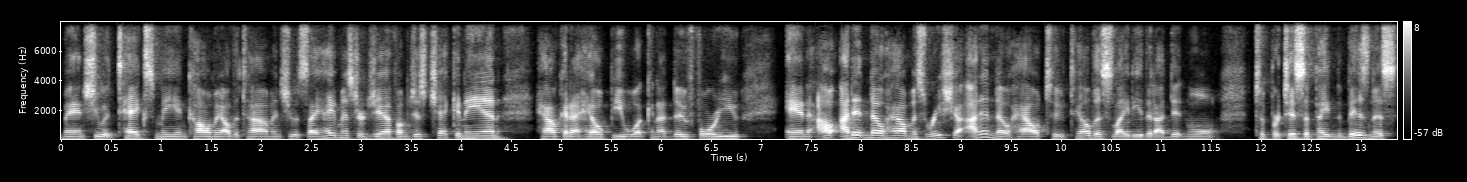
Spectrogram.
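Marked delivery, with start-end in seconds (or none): 2.6-6.9 put-on strong country accent. Retell a country lady's calls to check in, imitating Miss Kim Gray's strong country accent. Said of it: "Miss Kim Gray's accent is strong".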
